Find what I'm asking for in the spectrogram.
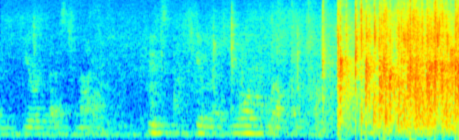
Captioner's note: applause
